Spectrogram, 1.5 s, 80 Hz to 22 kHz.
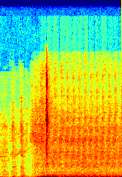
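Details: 2003 BMW E39 M5 salvage car, after reseating the battery positive cable when it would not crank: brief crank, then fires with a sharp burst and settles into a steady idle; clean start.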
